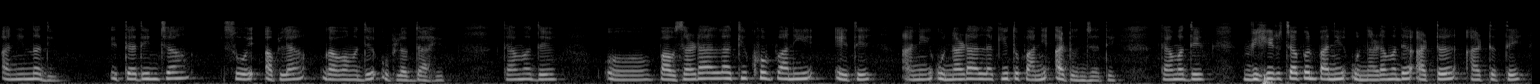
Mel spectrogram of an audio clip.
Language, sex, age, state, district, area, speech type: Marathi, female, 18-30, Maharashtra, Bhandara, rural, spontaneous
